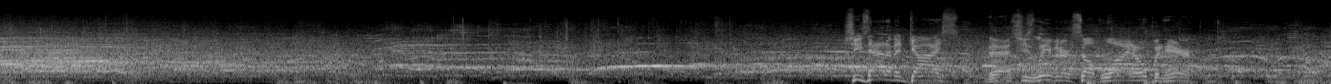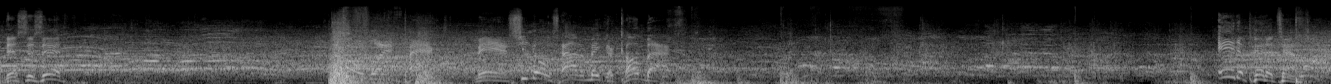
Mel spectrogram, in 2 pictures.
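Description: A large crowd cheers and murmurs throughout in a big echoing arena.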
